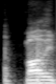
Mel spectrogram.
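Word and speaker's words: Mahle: So, Marley pistons.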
